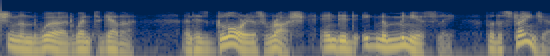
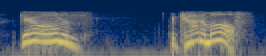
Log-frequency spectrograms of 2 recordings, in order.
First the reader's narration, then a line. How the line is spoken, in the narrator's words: Francis gasped, with the first of his returning breath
